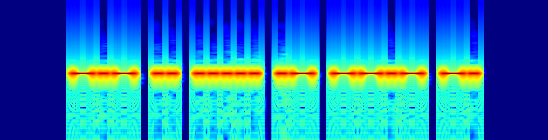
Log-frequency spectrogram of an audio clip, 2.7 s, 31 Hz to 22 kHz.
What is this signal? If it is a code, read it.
Morse code, heard as a keyed tone, about 36 wpm, 700 Hz. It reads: KI5AQN
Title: USA Call Signs - 6 Characters - Repeated 2x - 35wpm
